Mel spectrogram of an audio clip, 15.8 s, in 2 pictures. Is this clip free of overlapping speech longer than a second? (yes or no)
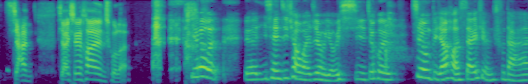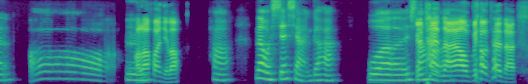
no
